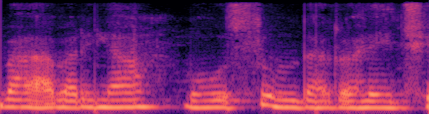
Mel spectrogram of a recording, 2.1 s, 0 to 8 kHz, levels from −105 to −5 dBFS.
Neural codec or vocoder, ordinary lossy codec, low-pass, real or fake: codec, 24 kHz, 0.9 kbps, WavTokenizer, medium speech release version 1; none; 7.2 kHz; fake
